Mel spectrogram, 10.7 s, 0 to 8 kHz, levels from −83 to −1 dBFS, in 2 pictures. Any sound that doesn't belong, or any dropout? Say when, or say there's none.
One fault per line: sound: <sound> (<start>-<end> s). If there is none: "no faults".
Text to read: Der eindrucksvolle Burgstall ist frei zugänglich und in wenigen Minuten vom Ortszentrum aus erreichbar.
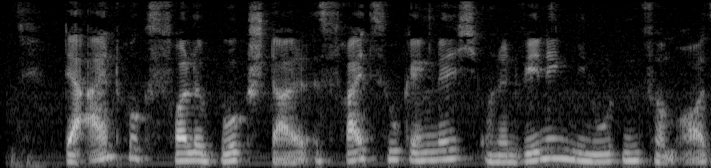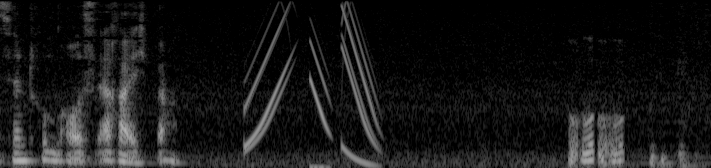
sound: chirp (7.2-8.2 s)
sound: laugh (9.6-10.0 s)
